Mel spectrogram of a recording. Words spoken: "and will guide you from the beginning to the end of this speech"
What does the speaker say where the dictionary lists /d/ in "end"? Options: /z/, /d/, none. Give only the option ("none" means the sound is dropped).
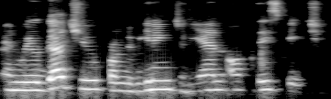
/d/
